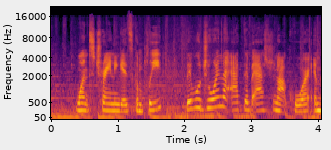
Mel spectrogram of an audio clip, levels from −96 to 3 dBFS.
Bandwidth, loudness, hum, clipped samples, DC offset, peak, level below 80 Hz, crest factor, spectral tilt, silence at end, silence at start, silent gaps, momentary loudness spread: 16.5 kHz; -20 LUFS; none; under 0.1%; under 0.1%; -6 dBFS; -38 dBFS; 14 dB; -3.5 dB/octave; 0 s; 0 s; none; 5 LU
